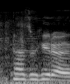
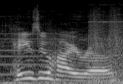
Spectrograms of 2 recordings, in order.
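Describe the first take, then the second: First: The r is a quick tapped sound. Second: The r is a smooth English r. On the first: The speaker calls it right. "the little... roll to R" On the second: The speaker calls it wrong. "we're not going to sit here and say, like"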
